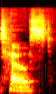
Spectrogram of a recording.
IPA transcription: tost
